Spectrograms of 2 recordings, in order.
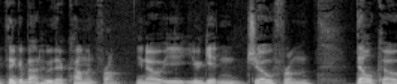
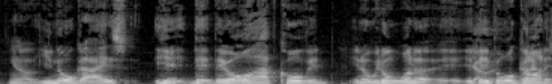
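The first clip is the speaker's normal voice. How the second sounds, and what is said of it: Poor imitation of a Delco local. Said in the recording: “That was a terrible impersonation.”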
